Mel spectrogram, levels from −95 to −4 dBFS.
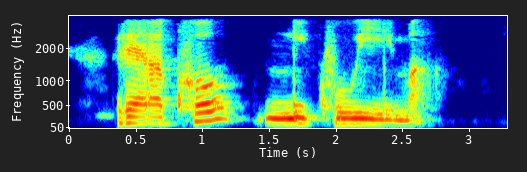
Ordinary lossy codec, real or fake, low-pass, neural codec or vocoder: MP3, 32 kbps; fake; 3.6 kHz; codec, 16 kHz in and 24 kHz out, 2.2 kbps, FireRedTTS-2 codec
